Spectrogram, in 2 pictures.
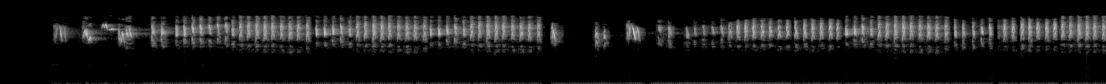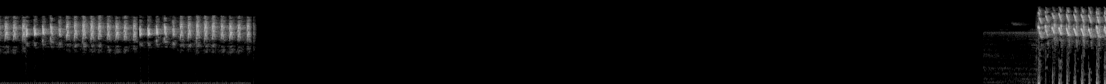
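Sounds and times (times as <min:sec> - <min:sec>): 
bird song of high sharp chirps: 0:00.5 - 0:13.6, 0:20.9 - 0:22.1.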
